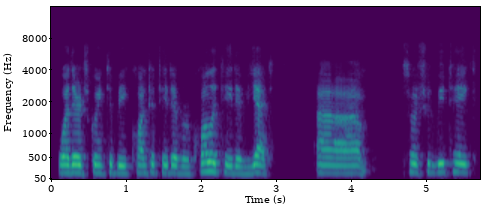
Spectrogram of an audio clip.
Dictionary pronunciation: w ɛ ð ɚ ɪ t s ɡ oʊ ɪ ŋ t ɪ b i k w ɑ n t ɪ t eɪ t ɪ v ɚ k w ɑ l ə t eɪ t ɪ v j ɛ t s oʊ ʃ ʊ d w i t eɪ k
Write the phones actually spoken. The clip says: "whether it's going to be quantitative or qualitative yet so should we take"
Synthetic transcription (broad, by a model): w ɛ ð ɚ ɪ t s ɡ oʊ ɪ ŋ t ɪ b i k w ɑ n t ɪ t eɪ t ɪ v ɚ k w ɑ l ə t eɪ t ɪ v j ɛ t s oʊ ʃ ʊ d w i t eɪ k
